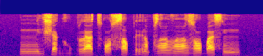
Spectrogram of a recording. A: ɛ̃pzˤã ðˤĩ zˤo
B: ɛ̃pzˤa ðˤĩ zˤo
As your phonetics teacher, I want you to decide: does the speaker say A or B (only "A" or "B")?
A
